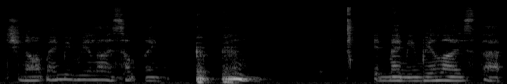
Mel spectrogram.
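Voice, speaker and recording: A woman in her thirties, tearful with a running nose, talking candidly in a personal vlog, often in a breathy whisper and pausing as she goes. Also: lowish voice, a little mellow. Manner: slow, halting, candid, with small laughs. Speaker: vlogger.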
